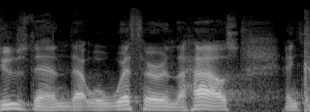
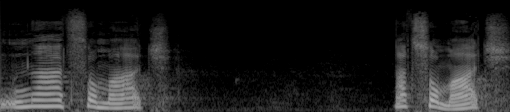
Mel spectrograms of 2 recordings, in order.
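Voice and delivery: soft, drawn-out correction; understated, slow rebuttal after bluster; quiet put-down; 7 semitones higher, 7 dB quieter, much slower than usual. Acted. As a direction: let the boast down gently. God deflates the man's loud boast.

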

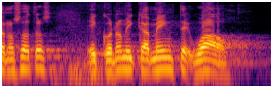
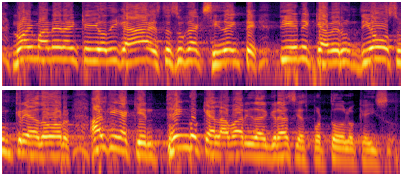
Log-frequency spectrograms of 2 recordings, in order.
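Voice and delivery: fervent preaching; 8 semitones higher, 3 dB louder than usual. Acted. Preaching with rising fervor.

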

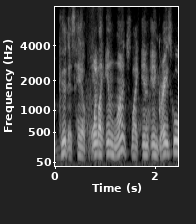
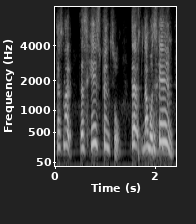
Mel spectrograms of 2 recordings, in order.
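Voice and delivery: protesting; 9 semitones higher, 3 dB louder, slower than usual. Retold or imitated. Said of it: "I'm like".

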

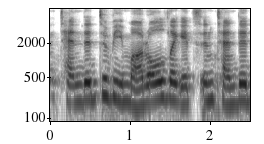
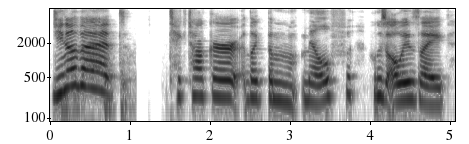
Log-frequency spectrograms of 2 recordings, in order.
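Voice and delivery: usual speaking voice

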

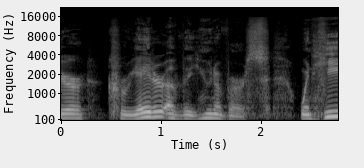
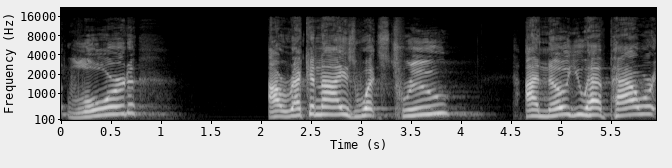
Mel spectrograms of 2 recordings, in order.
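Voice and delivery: pleading plea; 8 semitones higher, 11 dB louder, slower than usual. Acted. Preacher voices Martha's plea.

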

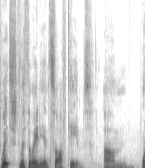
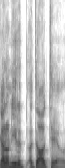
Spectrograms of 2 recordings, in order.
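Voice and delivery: louder retold brag; 3 semitones higher, 7 dB louder than usual. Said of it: "he's like".

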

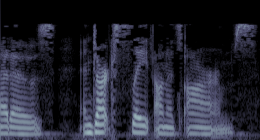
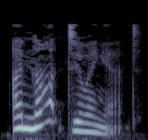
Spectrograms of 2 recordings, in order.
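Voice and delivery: defensive outburst; 6 semitones higher, 8 dB louder, slower than usual. Acted. Narrator defends herself.

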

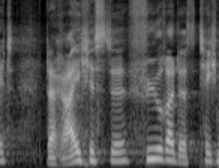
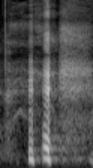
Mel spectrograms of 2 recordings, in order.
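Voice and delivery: short incredulous laugh; 6 semitones higher than usual. Real, not acted. Amused by the odd question.

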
